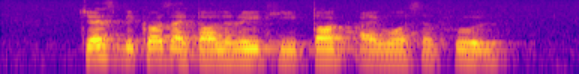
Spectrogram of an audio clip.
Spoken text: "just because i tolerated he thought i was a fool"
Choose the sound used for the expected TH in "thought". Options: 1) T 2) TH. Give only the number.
1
